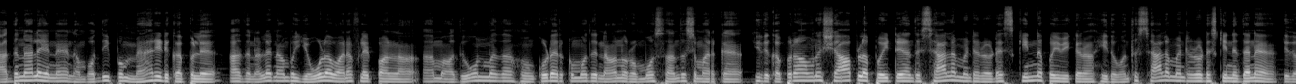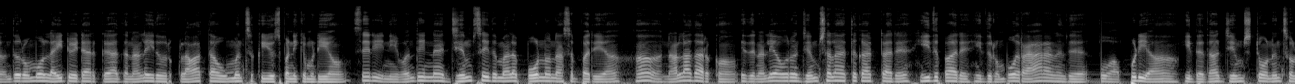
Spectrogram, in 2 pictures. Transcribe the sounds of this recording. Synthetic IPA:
ɐðɐnaːlɐɛnːɐnɐmbɐʋɐnd̪ɯɪpːoːmaːɾɪɖɯkɐpːɪlɐðɐnaːlɐnɐmbɐɛʋːɐɭoːʋɐnɐfleʈ̚pɐɳːɐlãːaːmaːɐðɯʊnmɐt̪ãːɐʋɐ̃kuːɽɐɪɾɯkːɯmpoːðɯnaːnʊ̃ɾɔmbɐ̃sɐnd̪oːʂɐmaːɪɾɯkːẽːɪðɯkːɐpːɯɾɐ̃ɐʋɐnɯʃaːplɐpoːjɪʈːɯɐnd̪ɐsaːlɐmɛɳɖɐɾoːɽɐskɪnːɐpoːjʋɛkːɐɾãːɪðɯʋɐnd̪ɯsaːlɐmɛɳɖɐɾoːɽɐskɪnːɛt̪aːnːɐɪðɐʋɐnd̪ɯɾɔmbɐlɐɪʈʋɛɪʈːaːɪɾɯkːɯɐðɐnaːlɐɪðɯɔɾɯklaːt̪ːaːʋʊmɐnsɯkːɯjuːspɐɳːɪkːɐmʊɽɪjʊ̃sɐɾinĩːʋɐnd̪ɯɪnːɐd͡ʒɪmsɪðɯmeːlɛpoːnõːnaːsɐpːaːɾɪjaːãːnɐlːaːt̪ãːɪɾɯkːʊ̃ɪðɐnɐːlɪjɐʋɐɾʊ̃d͡ʒɪmsɛlːãːɛt̪ːɯkːaːɾʈːaːɾɯɪðɯpaːɾɯɪðɯɾɔmbɐɾeːɾaːnɐðɯpoːɐpːɐɽɪjãːɪðɛt̪ãːd͡ʒɪmsʈoːnnːɯsɔlː

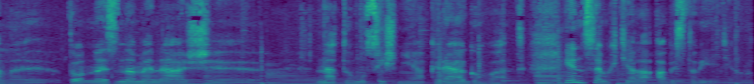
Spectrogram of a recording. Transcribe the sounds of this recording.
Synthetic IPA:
alɛt̪ɔnɛznamɛnaːʒɛ | nat̪ɔmusiːʒɲɛakɾɛaɡɔvat̪jɛnsɛmxcɛlaʔabɪst̪ovɪɛɟɛla

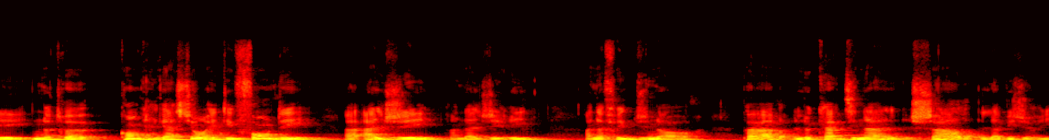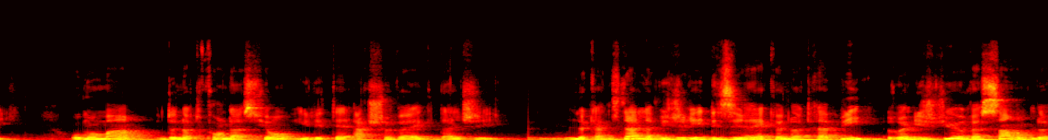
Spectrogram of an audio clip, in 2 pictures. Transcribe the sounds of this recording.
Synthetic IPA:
enɔt̪χə | kɔ̃ɡʁeɡasjɔ̃aet̪efɔ̃d̪eaʔalʒeɑ̃nalʒeʁi | ɑ̃nafʁik̚d̪ynɔːʁ | paʁləkʰaʁd̪inalʃaʁlːaviʒeʁi | omɔmɑ̃d̪ənɔt̪χə̥fɔ̃d̪asjɔ̃ilet̪ɛʔaʁʃəvɛkd̪alʒḛ | ləkaʁd̪inalːaviʒeʁid̪eziʁɛkənɔt̪ʁabiʁəliʒjøʁəsɑ̃ːbl

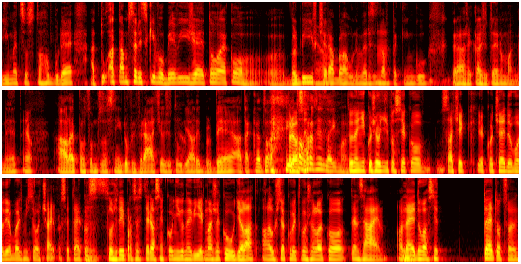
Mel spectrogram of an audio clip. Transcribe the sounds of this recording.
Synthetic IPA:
iːmɛt͡sost̪oɦobudɛʔat̪uʔat̪amsɛdɪt͡skɪvo̞bjɛviːʒɛjɛt̪o̞jako | bl̩biːft͡ʃɛɾabɪlaunɪvɛɾzɪt̪afpɛkɪŋɡukt̪ɛɾaːɾɛklaʒɛt̪oɛjɛnomːaɡnɛt̪jo | ʔa̰lɛpot̪omt̪ozasɛɲɛɡdo̞vɪvɾaːcɪlʒɛt̪ouɟɛlalɪbl̩bjɛat̪aklɛt̪oɛɾvlaaoɦɾozɲɛzajimavit̪onɛɲɪjakoʒɛoɟiːʃpɾoscɛjakosaːt͡ʃɛkjakot͡ʃajɛdovo̞dɪabaɛzmiːʃsɛot͡ʃa̰jpɾoscʲɛ̥t̪ojɛ̰ja̰kosloʒɪt̪ejpɾo̞t͡sɛsk̚t̪ɛɾivlasɲɛjakoɲɪɡdonɛviːjakmaːʃ̬jakouɟɛla̰t̪ʔalɛuʃt̪ojakovɪt̪ʋo̞r̝ɪlojako̞t̪ɛnzaːjɛmʔanajɛdnowvlasɲɛ | t̪ojɛt̪ot͡so

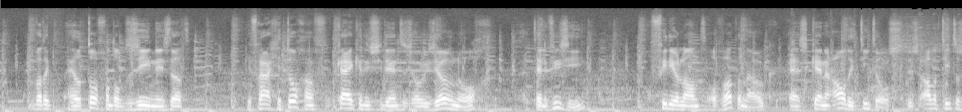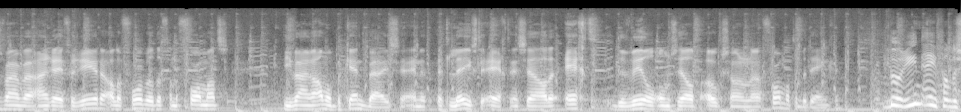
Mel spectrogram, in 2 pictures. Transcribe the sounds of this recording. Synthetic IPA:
ʋɑtɪkɦɪːlˠtɔffɔntɔmtəzinɪzdɑt | jəvraːχjətɔχɑfkɛjkəndistydɛntənzowizownɔχ | tejləviziɔfːidijowlɑntʰɔ̰fʋɑtdɑnowk | ɛnzə̥kɛnənɑlˠdititəlˠsd̥ɵsɑ̰lˠətitəlˠs̬ʋaːɹʋəʔa̰ːnrejfərɪːɹdənɑ̰lˠəv̥ʊːɹbɪːlˠdəvɑndəfɔɹmɑts | diʋaːrənɑlˠəmalˠbəkɛndbɛjzəɛ̰nɦətlejvdəʔɛχtɛnzəɦɑdəʔɛχtdəʋɪlˠɔmzɛlˠfo̰wksownfɔɹmɑtəbədɛŋkən | doːrinejnvɑndə

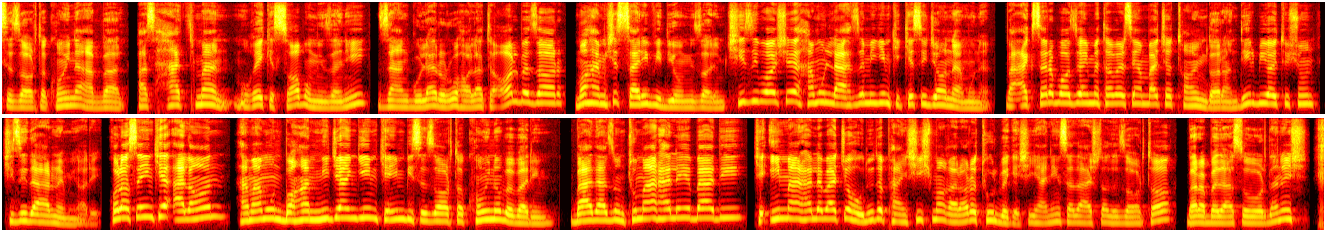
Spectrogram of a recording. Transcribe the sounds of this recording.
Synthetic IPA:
se̞zɒːɾt̪ʰɒːkʰojneævːælpʰæshæt̪ʰmænmoːɣejiːcʰe̞sɒːbomiːzæniːzæŋɡuːlæɾoɾuɦɒːlæt̪ʰeʔɒːlbe̞zɒːɾmɒːɦæmiːʃesæɾiːviːd̪eomiːzɒːɾiːmt͡ʃʰiːziːbɒːʃe̞hæmunlæhze̞miːɟiːmcʰe̞cʰesiːd͡ʒɒːnæmune̞̰væːcsæɾebɒːziːjɒːjime̞t̪ɒve̞ɾsiæmbæt̪t͡ʃːɛt̪ʰɒːjmd̪ɒːɾænd̪iːɾbijɒːjt̪ʰuːʃunt͡ʃʰiːziːd̪æɾnemijɒ̰ːɾḭxo̞lɒːse̞iːncʰe̞ʔælɒːnhæmæmunbɒːɦæmːiːd͡ʒæŋɟiːmcʰe̞iːnbiːshe̞zɒːɾt̪ʰɒːkʰojnobe̞bæɾiːmbæːd̪æzuːnt̪ʰumæɾɦæle̞je̞bæːd̪iːcʰe̞ʔiːnmæɾhæle̞bæt̪t͡ʃʰːeho̞d̪uːd̪e̞pʰænd͡ʒʃiːʃmɒːhɣæɾɒːɾet̪ʰuːlbe̞cʰe̞ʃejæniːnsæd̪ohæʃt̪ɒːd̪he̞zɒːɾt̪ʰɒːbæɾɒːjbe̞d̪æst̪ovo̞ɾd̪æne̞ʃ

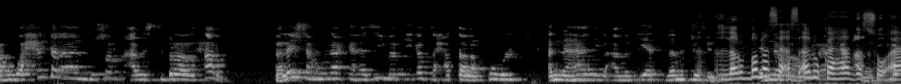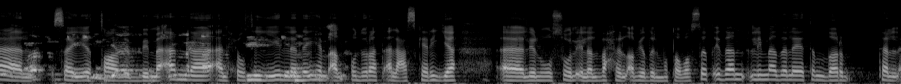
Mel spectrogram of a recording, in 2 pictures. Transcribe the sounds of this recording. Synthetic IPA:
hʊwaħat̪ːalʔaːnmʊsɑrˤːʕalɪst̪ɪmɾɑːɾˤɪlħɑɾˤb̚ | falajsahʊnaːkɦaziːmafinadzaħat̪ːanɑquːlʔanːaɦaːðɪhɪlʕamalɪjːaːt̪lamt̪ʊfɪlɪɾˤʊbːamasaʔasʔalʊkɦaːðasːʊʔaːlsajːɪd̪̚t̪ˤːɑːlɪbːɪma̰ʔanːaʔa̰lħuːt̪ˤɨjːiːnlad̪ajhɪmʔa̰lqʊd̪ʊɾˤɑːt̪a̰lʕaskaɾɪjːa | lɪlwʊsˤuːlʔɪlalbaħɾɪlʔɑ̰bjɑd̪ˤɑlmʊt̪ɑwɑsˤːɨt̪ˤʔɪðanlɪmaːðalajat̪ɪmd̪ˤɑɾˤb̚ | t̪al

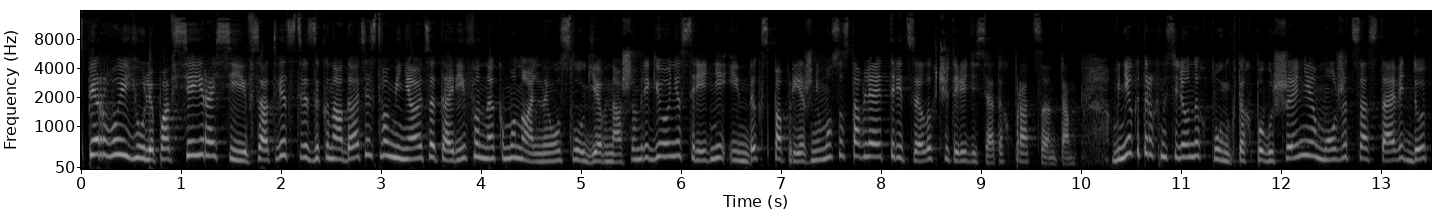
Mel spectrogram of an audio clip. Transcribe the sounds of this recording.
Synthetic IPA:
spʲe̞rvəvəɪjulʲəpɐfsʲejrɐsʲiɪfsɐaːt̪vʲe̞t̪st̪vʲɪːzəkənɐd̪atʲɪlʲst̪vəmʲɪnʲæjʊt̪sət̪ɐɾʲifɨnəkəmʊnalʲnɨjəʊslˠuɡʲɪvnaʂɨmɾʲɪɡʲɪo̞nʲɪsɾʲedʲnʲijʔind̪ɨkspɐpɾʲe̞ʐnʲɪmʊsəst̪ɐvlʲæjɪt̪ːɾʲit̪sɛlˠɨxt͡ɕɪt̪ɨɾʲɪdʲɪsʲat̪ɨxpɾɐt̪sɛnt̪ə̰vnʲe̞kət̪əɾɨxnəsʲɪlʲo̞nːɨxpunkt̪əxpəvɨʂɛnʲɪjəmo̞ʐɨt̪sɐst̪avʲɪt̚ʲd̪o

